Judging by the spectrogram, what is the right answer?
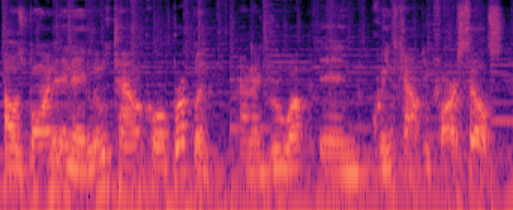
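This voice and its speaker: A middle-aged New Yorker with a New York accent, an accountant appearing as a guest, chats casually in an interview and cracks playful jokes with asides to an imagined audience. His medium-pitched voice is fairly even at a moderate pace. The recording is low quality, with music in the background.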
